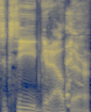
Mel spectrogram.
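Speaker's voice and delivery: mock, parodied bro podcaster voice. Joking about sounding like a bro podcast: mock bro podcast voice. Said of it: "like a bro podcast where I'm just like".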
